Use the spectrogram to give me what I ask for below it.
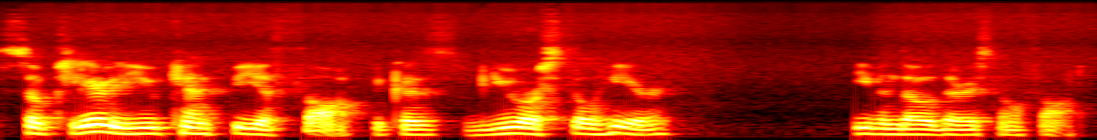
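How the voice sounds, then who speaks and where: This calm male spiritual teacher, a native Swedish speaker from Sweden with a Swedish accent, walks listeners through a contemplative teaching at a medium pitch. He keeps pausing and starting his sentences over, and the lo-fi audio is slightly dull.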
